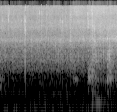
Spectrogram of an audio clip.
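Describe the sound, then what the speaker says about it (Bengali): Potatoes with ground poppy seed paste stirred in a frying pan for aloo posto, giving a soft steady sizzle with light scraping of the spatula, growing a bit louder toward the end, with no talking. "যে পোস্তটা বেটে রেখেছিলাম সেই পোস্তটা আমি আলুর মধ্যে দিয়ে দেব।"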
